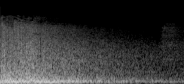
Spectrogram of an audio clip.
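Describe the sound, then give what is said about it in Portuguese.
A cardboard box suspected of holding explosives, found to contain coconut, is detonated by a tactical police team. A single loud, deep blast rolls out and decays steadily over about two seconds. “Os profissionais se aproximaram de uma caixa de papelão onde estaria o material explosivo. Quando a caixa foi detonada, a surpresa.”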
